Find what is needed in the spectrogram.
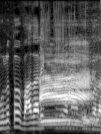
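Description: Cattle mooing: one long, drawn-out moo that starts about half a second in and runs almost to the end.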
